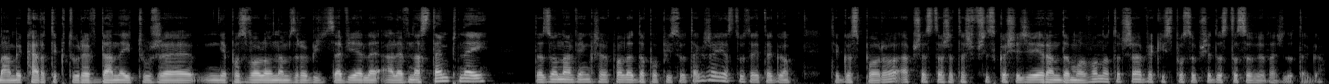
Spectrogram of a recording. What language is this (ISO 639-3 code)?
pol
